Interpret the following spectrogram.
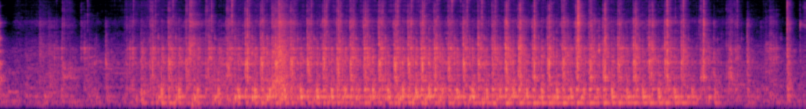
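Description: Black domestic sewing machine stitching fabric: it picks up speed about a second in, runs with a steady hum and a rapid, even clatter of needle strokes, then slows and stops near the end.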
